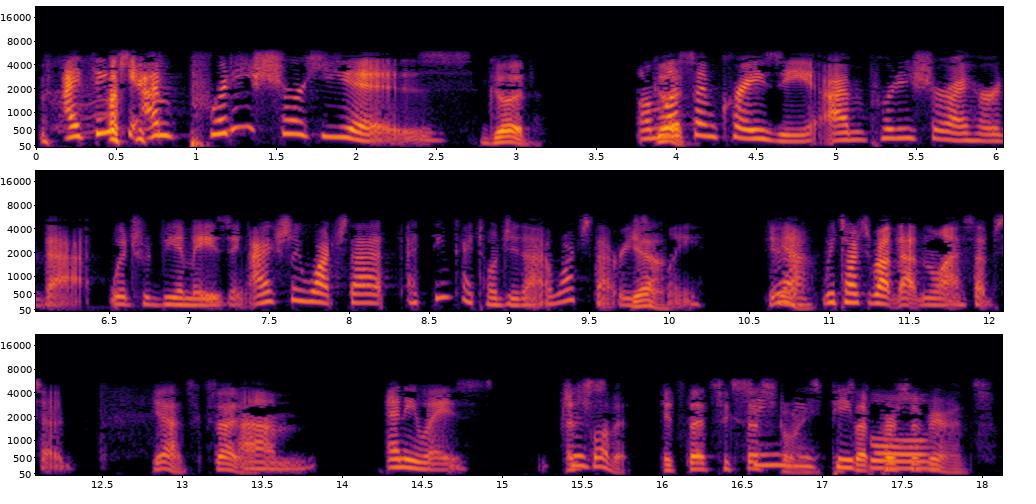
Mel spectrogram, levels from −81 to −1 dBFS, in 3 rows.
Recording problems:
garbled, watery; badly; nothing above 5.5 kHz

